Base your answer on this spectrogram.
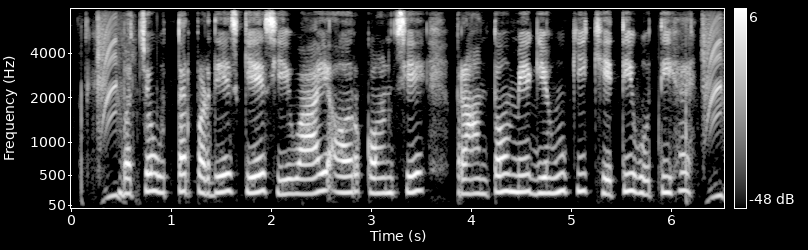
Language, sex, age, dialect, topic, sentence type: Hindi, female, 31-35, Garhwali, agriculture, statement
